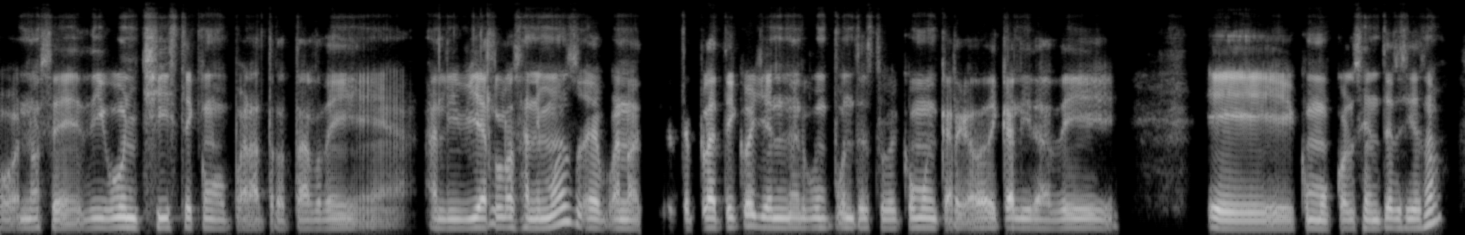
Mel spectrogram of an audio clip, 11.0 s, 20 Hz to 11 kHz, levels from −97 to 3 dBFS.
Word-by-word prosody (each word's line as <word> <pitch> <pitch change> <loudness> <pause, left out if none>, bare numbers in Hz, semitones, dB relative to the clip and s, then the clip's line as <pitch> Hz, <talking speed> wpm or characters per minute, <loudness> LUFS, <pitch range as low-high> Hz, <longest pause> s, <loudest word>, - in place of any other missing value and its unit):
no 125 0 -3
sé, 65 0 -1
digo 130 +1 -1
un 135 -1 +5
chiste 130 +1 +1
como 120 -2 -5
para - - -4
tratar, - - -6
de 65 0 -5
aliviar 125 +1 +2
los 135 -1 -1
ánimos. 155 +11 +2
Eh, 125 - +4
bueno, 120 0 -1 0.3
te - - -5
platico, 130 0 +2
yo 140 -3 +1
en 130 0 +2
algún 130 0 -2
punto, 130 -1 -2
estuve 125 -1 -5
como 130 0 0
encargado 130 - -1
de - - 0
calidad, 65 -1 0
de, 65 -1 -2 0.7
eh, 115 -1 +5
como 115 -2 0
call 120 - -3
centers 125 +1 -1
y 125 - +1
eso, 185 - 0
125 Hz, 175 wpm, -26 LUFS, 120-130 Hz, 0.7 s, un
